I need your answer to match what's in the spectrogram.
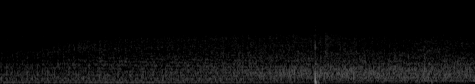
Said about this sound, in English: If you're watching on Facebook or Christian World Media, a huge helicopter just flew over us. It looked like a military helicopter.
